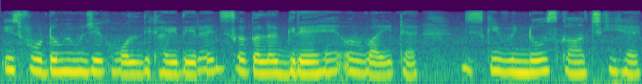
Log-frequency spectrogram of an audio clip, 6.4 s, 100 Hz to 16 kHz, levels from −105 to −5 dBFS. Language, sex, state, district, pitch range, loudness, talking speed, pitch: Hindi, female, Rajasthan, Jaipur, 195-220 Hz, -15 LUFS, 205 wpm, 210 Hz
